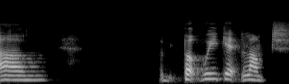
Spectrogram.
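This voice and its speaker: A woman with an Australian accent, bright, sharp tone, fairly even intonation and a very slow pace. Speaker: audience member. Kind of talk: audience question. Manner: halting.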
